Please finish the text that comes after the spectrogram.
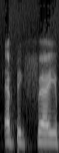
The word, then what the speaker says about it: Epic Failure: Now your bio say that North Star Media recording artist Epic Failure, pronounced Epic Failure, is an urban pop duo resulting from the collaborative efforts of singer-producer Billy Joe Marrero and rapper Nick Young.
